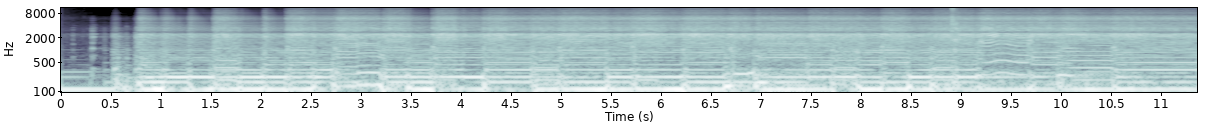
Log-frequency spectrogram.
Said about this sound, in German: So, und jetzt wollen wir Zerre auf volle Pulle, ne? Und leveln ein bisschen weniger bitte, sonst haust du uns die Ohren kaputt. Und übersteuerst dann Amplitude.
